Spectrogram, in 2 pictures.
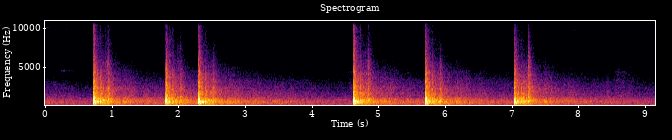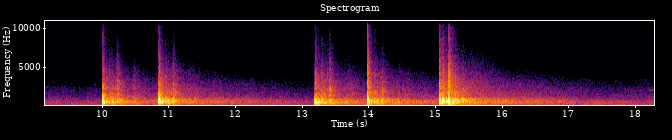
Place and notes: Rende 2nd Rd., 桃園市八德區 - Fireworks and firecrackers
Fireworks and firecrackers, traffic sound
Zoom H2n MS+XY
Taoyuan City, Taiwan, 1 March 2018, 21:57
